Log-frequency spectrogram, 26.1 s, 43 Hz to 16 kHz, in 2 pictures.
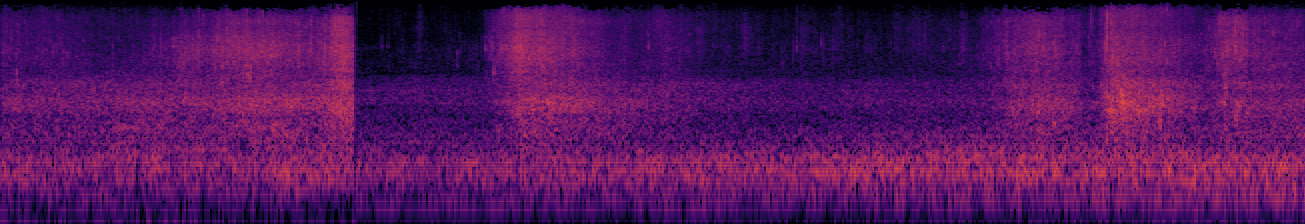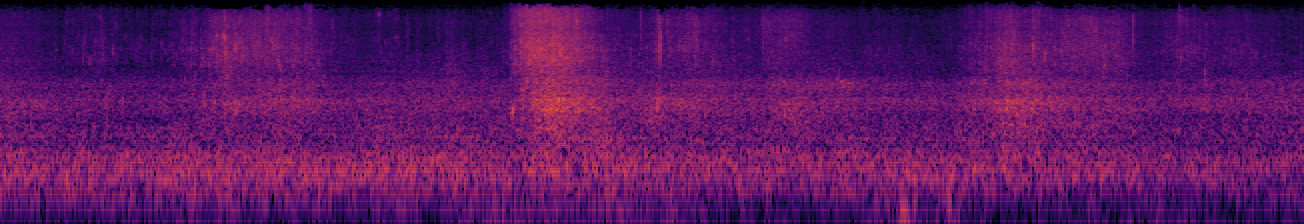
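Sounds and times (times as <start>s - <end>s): steady rushing noise: 0.0s - 3.7s, 5.8s - 26.0s.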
